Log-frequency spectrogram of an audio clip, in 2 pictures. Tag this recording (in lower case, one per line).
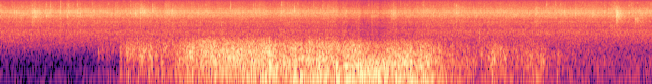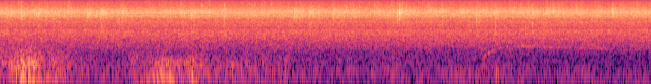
thunder
water
thunderstorm
rain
